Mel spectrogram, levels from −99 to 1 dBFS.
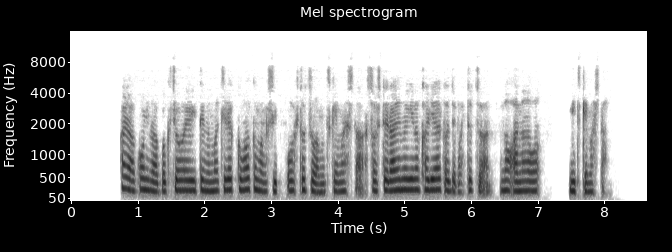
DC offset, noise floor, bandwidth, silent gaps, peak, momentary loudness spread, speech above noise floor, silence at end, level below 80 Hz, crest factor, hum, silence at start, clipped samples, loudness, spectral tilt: under 0.1%; under -90 dBFS; 7 kHz; none; -6 dBFS; 8 LU; over 70 dB; 0.6 s; -64 dBFS; 14 dB; none; 0.75 s; under 0.1%; -20 LUFS; -8.5 dB/octave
